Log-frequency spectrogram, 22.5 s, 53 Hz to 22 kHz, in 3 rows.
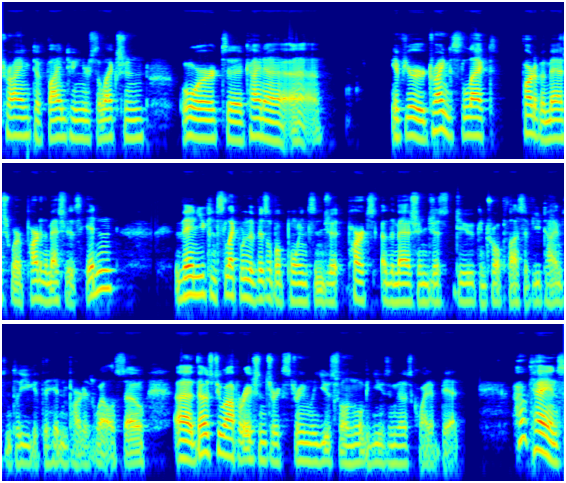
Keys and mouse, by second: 1.3 middle click.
